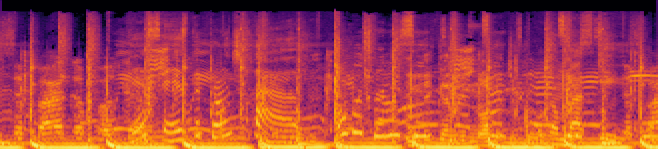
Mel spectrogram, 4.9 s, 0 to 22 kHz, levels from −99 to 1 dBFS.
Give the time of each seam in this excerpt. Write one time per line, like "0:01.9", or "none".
none

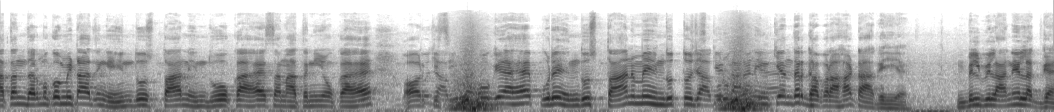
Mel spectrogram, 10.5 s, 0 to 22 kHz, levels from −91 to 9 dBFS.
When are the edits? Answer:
0:04.5
0:07.4

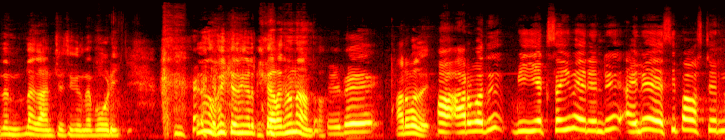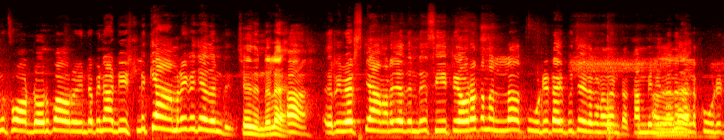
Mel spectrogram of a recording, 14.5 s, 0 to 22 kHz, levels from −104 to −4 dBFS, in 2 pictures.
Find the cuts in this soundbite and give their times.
0:03.9

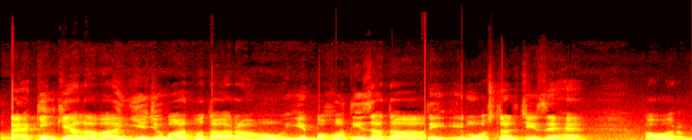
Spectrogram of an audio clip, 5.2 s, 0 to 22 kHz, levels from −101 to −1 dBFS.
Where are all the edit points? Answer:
0:03.2

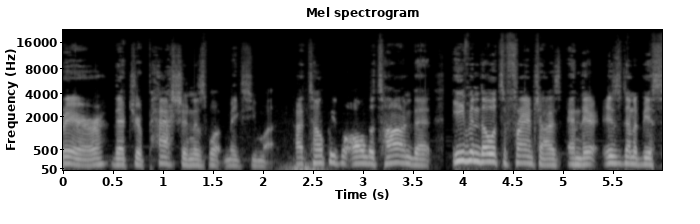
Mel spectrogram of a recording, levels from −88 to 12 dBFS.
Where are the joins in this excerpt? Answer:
0:02.4
0:03.7

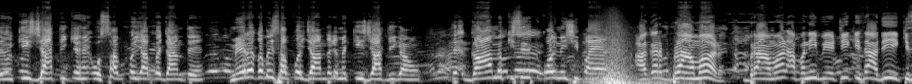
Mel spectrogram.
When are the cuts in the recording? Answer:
0:06.2

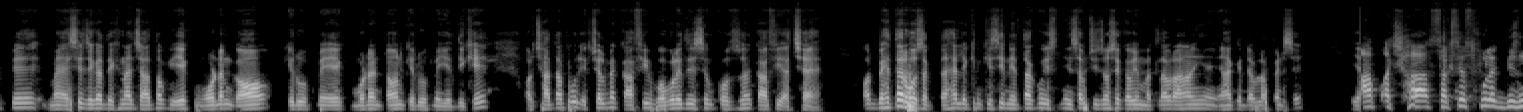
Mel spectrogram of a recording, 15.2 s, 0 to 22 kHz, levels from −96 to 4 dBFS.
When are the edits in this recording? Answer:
0:13.6

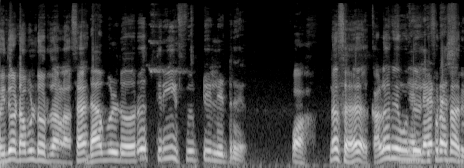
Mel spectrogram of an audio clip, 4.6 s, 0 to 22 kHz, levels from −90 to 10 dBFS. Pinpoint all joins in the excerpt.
none

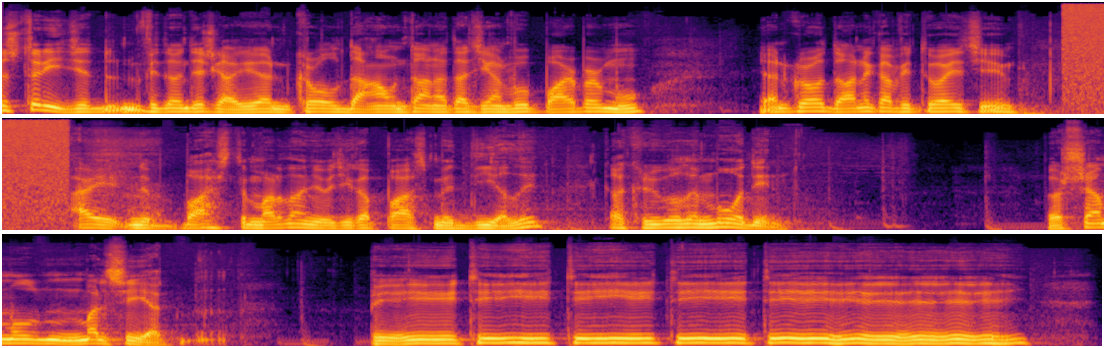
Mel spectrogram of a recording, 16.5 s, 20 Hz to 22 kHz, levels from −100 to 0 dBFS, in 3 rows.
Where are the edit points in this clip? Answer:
0:05.8

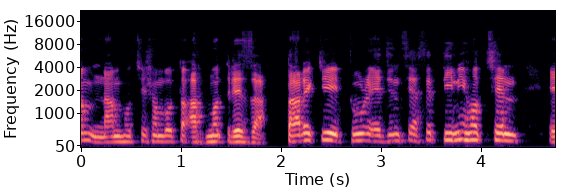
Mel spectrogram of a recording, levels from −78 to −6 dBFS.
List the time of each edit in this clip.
0:01.9

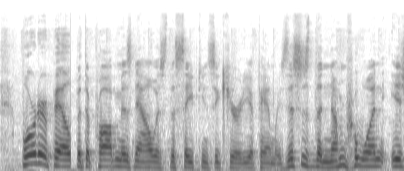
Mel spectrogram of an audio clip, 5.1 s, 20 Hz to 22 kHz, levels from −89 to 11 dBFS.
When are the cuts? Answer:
0:00.9

